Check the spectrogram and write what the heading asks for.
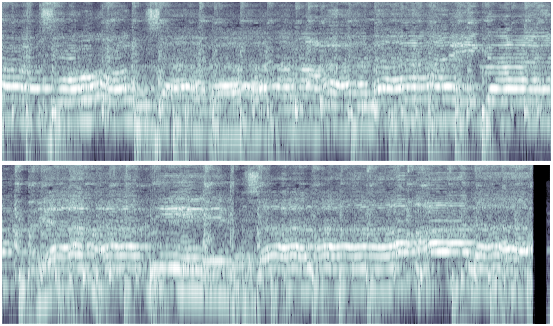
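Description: A man singing sholawat, a devotional Islamic chant in praise of the Prophet, through a microphone, with a hadrah ensemble of hand-held frame drums and a large drum beating along. The sound breaks off for a moment near the end.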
